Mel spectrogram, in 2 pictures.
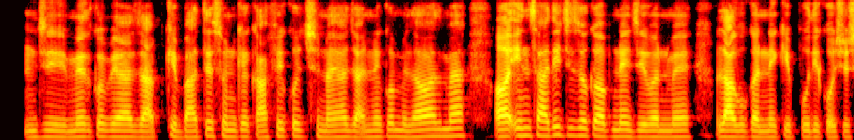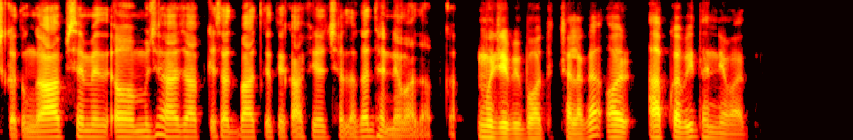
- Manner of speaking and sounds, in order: none
- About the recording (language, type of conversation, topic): Hindi, advice, क्या अब मेरे लिए अपने करियर में बड़ा बदलाव करने का सही समय है?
